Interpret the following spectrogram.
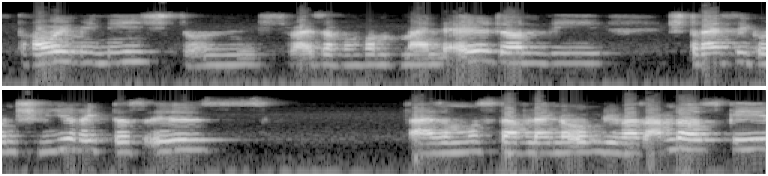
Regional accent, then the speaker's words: Bavaria, Germany; born there; ich bin 1982 in einem kleinen Dorf in Bayern geboren und habe eben so ganz normale Laufbahn gemacht

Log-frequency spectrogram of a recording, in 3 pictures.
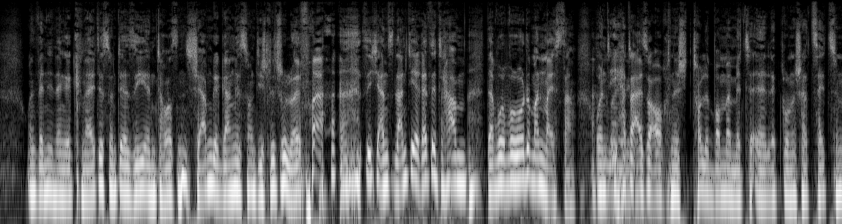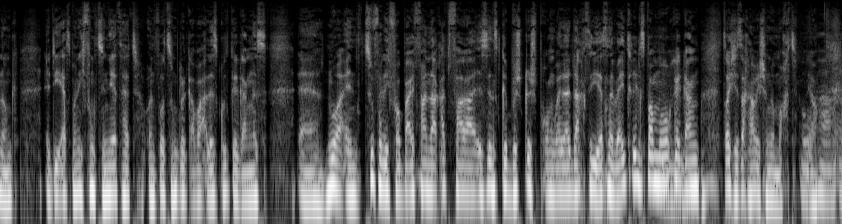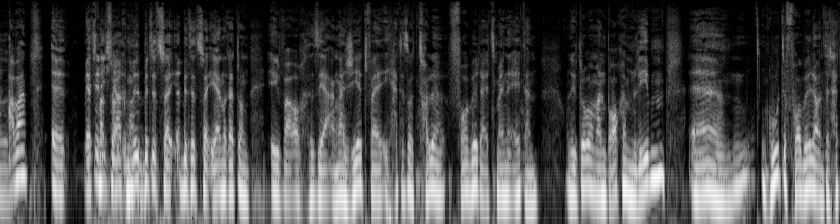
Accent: Schwante, Brandenburg, Germany; also born or lived in Oranienburg; Schwante ist mein Heimatort und in Oranienburg bin ich geboren und hier in der Region sehr, sehr verwurzelt.

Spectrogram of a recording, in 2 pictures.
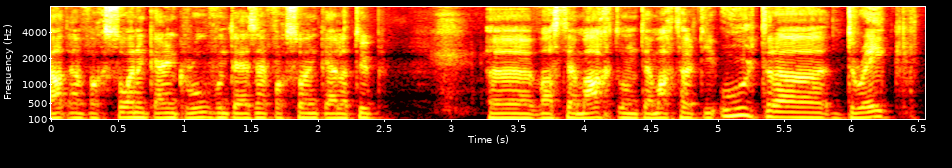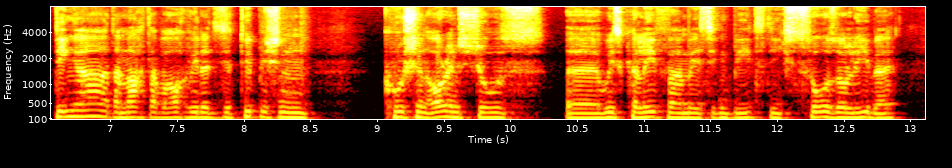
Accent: Vienna, Austria; Es gab halt, zumindest bei uns in Wien, gab es halt nicht wirklich was.

